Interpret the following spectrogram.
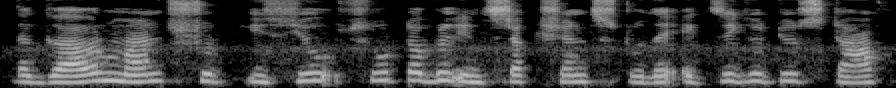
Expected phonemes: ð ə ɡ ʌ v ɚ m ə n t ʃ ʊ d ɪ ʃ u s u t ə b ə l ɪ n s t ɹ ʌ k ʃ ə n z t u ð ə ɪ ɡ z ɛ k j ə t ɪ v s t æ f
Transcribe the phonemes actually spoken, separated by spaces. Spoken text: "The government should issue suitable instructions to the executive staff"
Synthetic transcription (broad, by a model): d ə ɡ ʌ v ɚ m ə n t ʃ ʊ d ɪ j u s u t ə b ə l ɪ n s t ɹ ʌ k ʃ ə n s t u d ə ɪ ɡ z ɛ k j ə t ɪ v s t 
